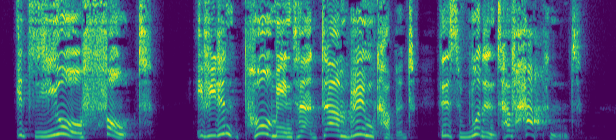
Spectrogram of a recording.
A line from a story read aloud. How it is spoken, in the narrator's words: Malfoy spat at him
